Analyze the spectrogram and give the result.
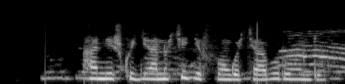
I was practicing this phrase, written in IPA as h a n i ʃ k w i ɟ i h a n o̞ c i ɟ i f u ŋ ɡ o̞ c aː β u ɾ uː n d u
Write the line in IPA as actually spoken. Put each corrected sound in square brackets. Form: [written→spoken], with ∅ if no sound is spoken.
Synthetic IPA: h a n i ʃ k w i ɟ i h a n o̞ c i ɟ i f [u→uː] ŋ ɡ o̞ c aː β u ɾ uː n d u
